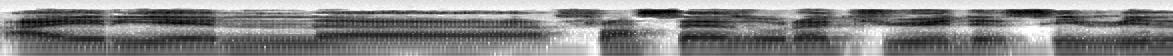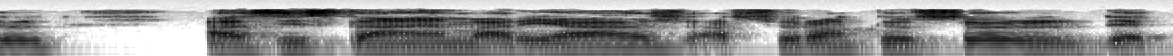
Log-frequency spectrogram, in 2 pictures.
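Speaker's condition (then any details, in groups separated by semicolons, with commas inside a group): No condition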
